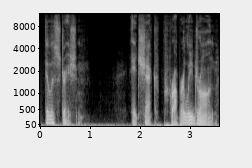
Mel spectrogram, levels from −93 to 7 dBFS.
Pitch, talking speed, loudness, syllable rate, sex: 85 Hz, 85 wpm, -19 LUFS, 4.6 syllables/s, male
